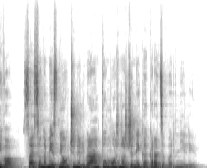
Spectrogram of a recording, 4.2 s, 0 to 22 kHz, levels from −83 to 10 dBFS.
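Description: At 3.26 s the level drops abruptly by about 10 dB and stays down to the end. This is a sudden gain jump. The speech and the background noise fall together in one step. The likely cause is a gain change applied between two samples without any ramp.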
